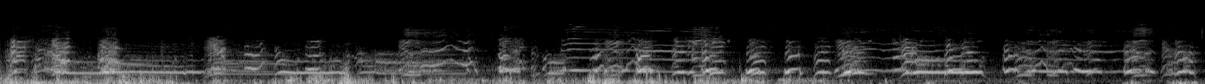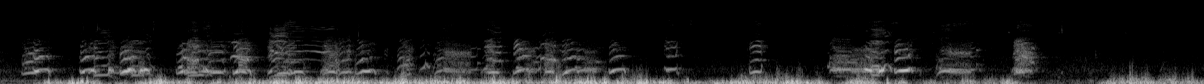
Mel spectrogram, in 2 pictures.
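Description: A pack of rabbit dogs baying and howling in full cry on a rabbit's track, several voices overlapping in long drawn-out bays, with wind rumbling on the microphone.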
